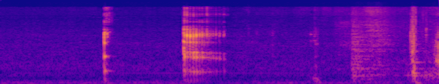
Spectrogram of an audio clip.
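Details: Several short, abrupt belches over a quiet background during a live stream; burping.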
